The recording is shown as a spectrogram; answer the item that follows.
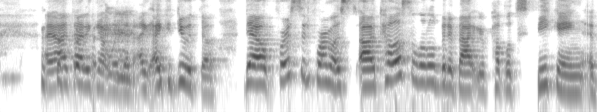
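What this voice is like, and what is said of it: Usual voice. Nothing is said of it.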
